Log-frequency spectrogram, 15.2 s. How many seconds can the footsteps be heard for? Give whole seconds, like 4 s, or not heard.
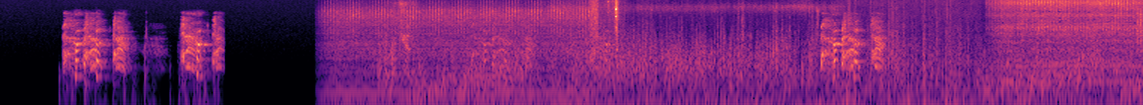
not heard.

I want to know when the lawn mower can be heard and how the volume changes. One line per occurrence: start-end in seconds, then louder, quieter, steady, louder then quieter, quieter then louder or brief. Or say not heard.
4.2-8.3 steady
13.1-15.2 brief.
